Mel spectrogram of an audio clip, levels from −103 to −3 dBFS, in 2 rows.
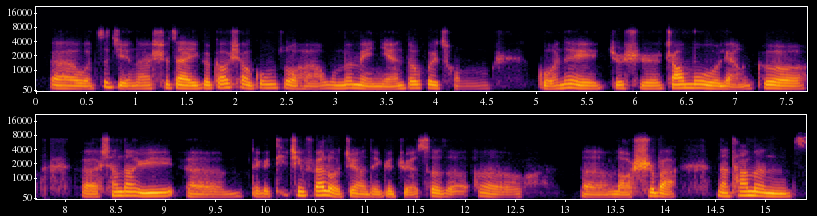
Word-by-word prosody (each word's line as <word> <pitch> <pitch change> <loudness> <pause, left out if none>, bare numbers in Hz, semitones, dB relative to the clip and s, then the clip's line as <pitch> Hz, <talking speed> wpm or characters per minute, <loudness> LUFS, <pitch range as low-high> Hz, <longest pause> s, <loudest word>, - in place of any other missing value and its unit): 呃， 135 -3 0
我 125 -1 -1
自 145 +10 -5
己 190 -10 -1
呢， 135 +2 -6
是 160 - -5
在 150 -3 +4
一 140 - +2
个 150 0 +1
高 170 +3 +1
校 170 -4 -1
工 165 +4 -3
作 160 -4 -1
哈。 120 -2 -9
我 145 +1 -7
们 150 +3 0
每 145 -6 +2
年 120 +3 -3
都 160 0 +1
会 160 -2 +1
从 125 -1 -15 0.4
国 130 0 -3
内 145 -4 +1
就 150 - -1
是 135 -2 -4
招 160 +1 +4
募 165 -5 +3
2 125 -3 -3
个， 135 -3 +2 0.4
呃， 125 -2 -2
相 180 +6 +1
当 180 -1 +3
于， 155 +1 +6
呃， 120 -2 -5 0.2
这 135 - -5
个 130 - -3
teaching 190 +5 -2
fellow 195 -3 +5
这 135 +4 -2
样 125 -4 -2
的 120 - -4
一 - - -4
个 125 0 -3
角 120 -3 -6
色 145 +3 -2
的， 125 -1 -7
呃， 125 -5 -6 0.5
呃， 115 -2 -5
老 115 -2 -3
师 160 - +4
吧。 - - +1 0.4
那 155 -5 +1
他 185 +5 +1
们 150 -7 +5
140 Hz, 255 characters per minute, -26 LUFS, 125-160 Hz, 0.5 s, 于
